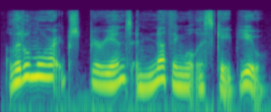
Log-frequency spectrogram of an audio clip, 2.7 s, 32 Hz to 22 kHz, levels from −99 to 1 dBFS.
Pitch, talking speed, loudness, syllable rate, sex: 170 Hz, 200 wpm, -16 LUFS, 6.2 syllables/s, female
